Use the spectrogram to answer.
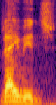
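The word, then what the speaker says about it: ravaged: इसे हम प्रोनाउंस करेंगे रेबीज। जिसमें स्ट्रेस जो है वह आर पर रहेगा।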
